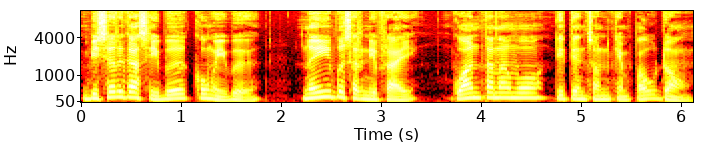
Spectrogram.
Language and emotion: Bodo, neutral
